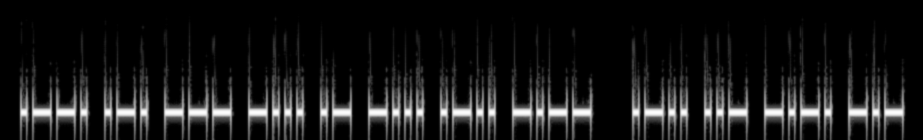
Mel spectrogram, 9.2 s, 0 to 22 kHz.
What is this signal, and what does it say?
Morse code, heard as a keyed tone, about 20 wpm, 700 Hz. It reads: PROBABLY LUCK
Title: Sentences from Top 1500 Words 20wpm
